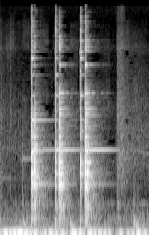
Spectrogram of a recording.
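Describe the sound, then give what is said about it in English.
Three eggs are cracked in steady succession, quick sharp cracks like eggs rapped against a bowl rim, each with a short bright ringing clink, with no talking. “Cracking my eggs.”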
